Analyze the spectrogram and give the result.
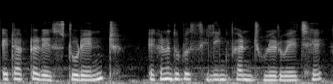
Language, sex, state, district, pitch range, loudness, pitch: Bengali, female, West Bengal, Cooch Behar, 210-245 Hz, -14 LUFS, 225 Hz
